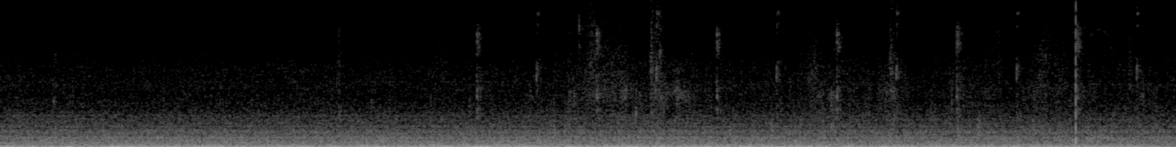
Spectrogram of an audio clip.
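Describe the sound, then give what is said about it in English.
A quiet, even low rumble of road and cabin noise inside a moving Waymo driverless car, with faint ticks scattered over the steady hum and no voices. “Yeah, so we're in this Waymo. You know, it drives decently.”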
